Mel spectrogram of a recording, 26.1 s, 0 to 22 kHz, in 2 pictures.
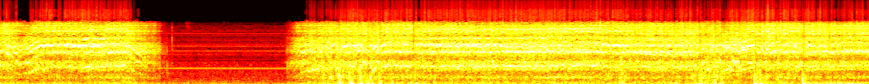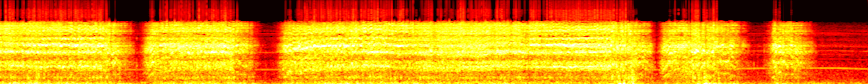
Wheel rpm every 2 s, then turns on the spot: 180, 20, 140, 210, 220, 220, 230, 140, 120, 210, 210, 160, 30.
none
